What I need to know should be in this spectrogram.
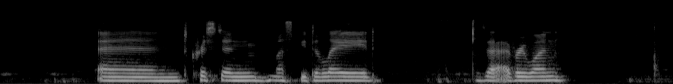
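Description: A middle-aged woman speaks calmly over an online call.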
